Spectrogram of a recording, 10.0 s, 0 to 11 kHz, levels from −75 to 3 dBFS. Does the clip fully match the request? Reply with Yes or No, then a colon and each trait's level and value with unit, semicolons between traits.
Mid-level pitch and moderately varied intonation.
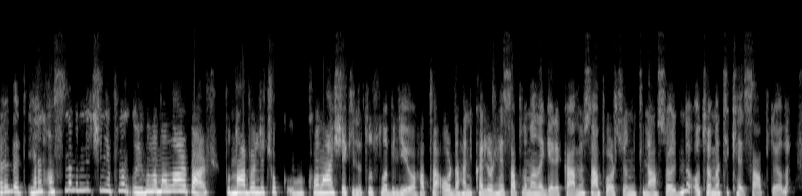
No: high, 220 Hz; average, 4.6 semitones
